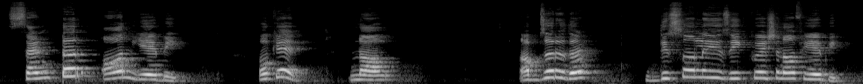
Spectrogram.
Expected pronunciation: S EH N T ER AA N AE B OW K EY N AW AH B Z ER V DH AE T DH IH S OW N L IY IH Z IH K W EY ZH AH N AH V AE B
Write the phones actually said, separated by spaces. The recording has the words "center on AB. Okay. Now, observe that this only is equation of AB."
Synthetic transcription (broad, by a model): S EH N T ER AA N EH B OW K EY N AW AH B Z ER V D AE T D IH S OW N L IY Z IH K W EY SH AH N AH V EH B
